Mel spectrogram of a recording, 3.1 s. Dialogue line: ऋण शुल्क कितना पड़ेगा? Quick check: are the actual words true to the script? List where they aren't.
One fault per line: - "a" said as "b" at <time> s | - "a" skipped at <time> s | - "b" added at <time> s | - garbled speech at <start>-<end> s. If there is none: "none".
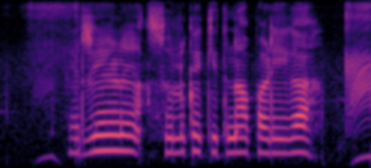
none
